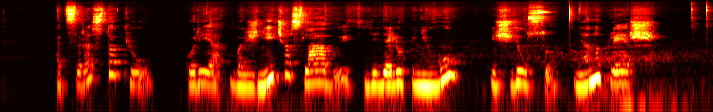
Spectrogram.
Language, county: Lithuanian, Panevėžys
